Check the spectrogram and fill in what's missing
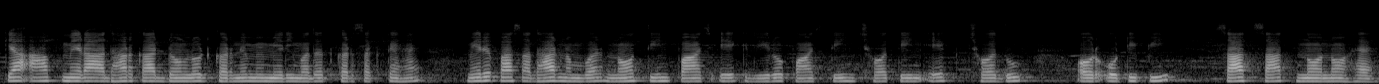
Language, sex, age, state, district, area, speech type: Hindi, male, 30-45, Bihar, Madhepura, rural, read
